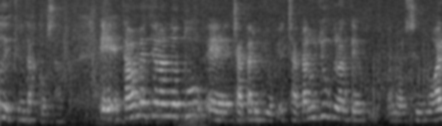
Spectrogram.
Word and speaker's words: Çatalhöyük: cuando vi imágenes de, no sé si lo pronuncio bien, Çatalhöyük, sí, Çatalhöyük.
